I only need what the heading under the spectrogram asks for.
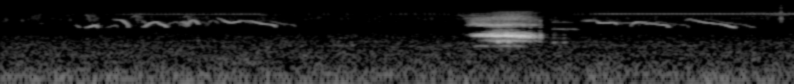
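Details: Single loud, coarse croaking burst from an Indian roller, set against a background of wavering, falling high whistles from other birds.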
